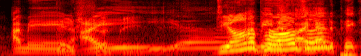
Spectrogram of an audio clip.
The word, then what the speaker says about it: Deonna Purrazzo: Okay, we're starting off with fucking Deonna Purrazzo. Thank you for pronouncing it correctly.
